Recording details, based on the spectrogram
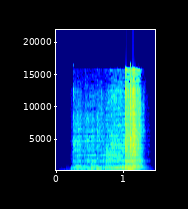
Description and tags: A metal compartment's door sliding open.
